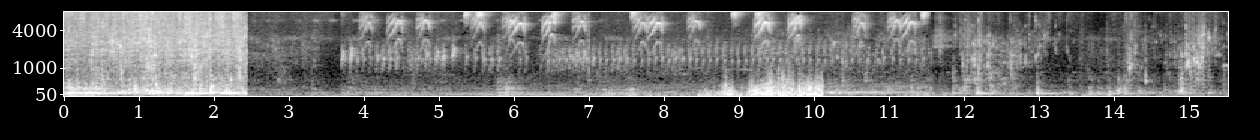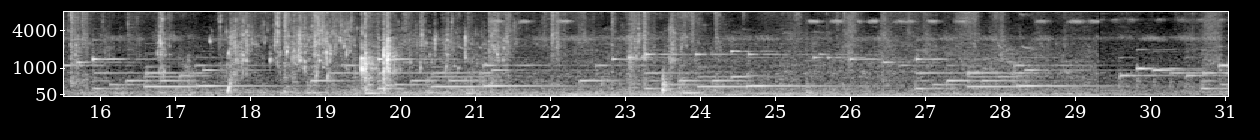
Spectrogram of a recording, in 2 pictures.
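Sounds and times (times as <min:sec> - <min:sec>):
running tap water: 0:00.0 - 0:02.5, 0:16.8 - 0:21.7.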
